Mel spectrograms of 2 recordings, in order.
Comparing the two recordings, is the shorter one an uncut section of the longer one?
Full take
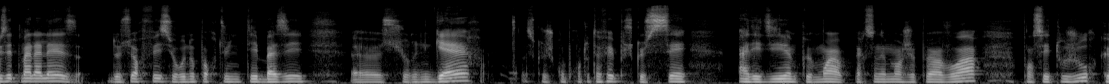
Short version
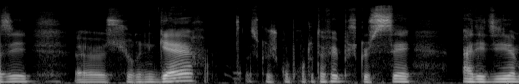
yes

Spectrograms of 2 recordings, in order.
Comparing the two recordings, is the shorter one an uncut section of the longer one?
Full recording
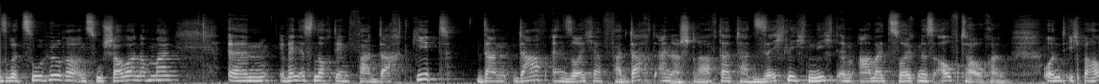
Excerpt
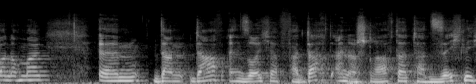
no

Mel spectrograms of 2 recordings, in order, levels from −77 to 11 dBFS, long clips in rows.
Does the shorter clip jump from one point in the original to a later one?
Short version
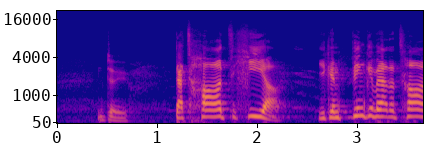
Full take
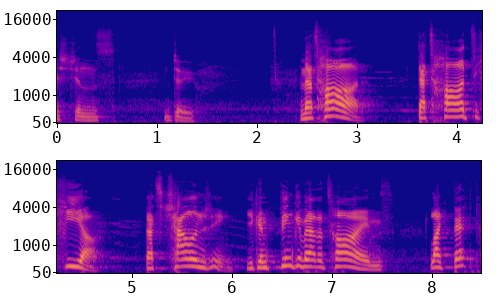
yes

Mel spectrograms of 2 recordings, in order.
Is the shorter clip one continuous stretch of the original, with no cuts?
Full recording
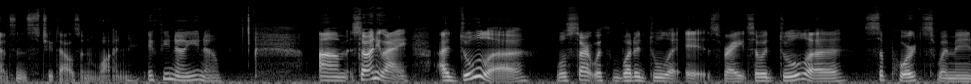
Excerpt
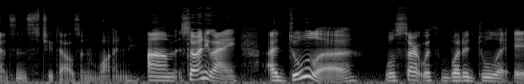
no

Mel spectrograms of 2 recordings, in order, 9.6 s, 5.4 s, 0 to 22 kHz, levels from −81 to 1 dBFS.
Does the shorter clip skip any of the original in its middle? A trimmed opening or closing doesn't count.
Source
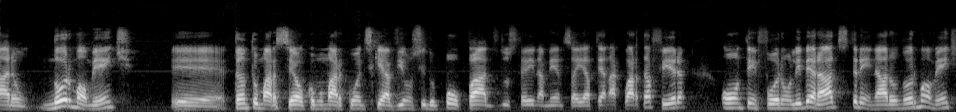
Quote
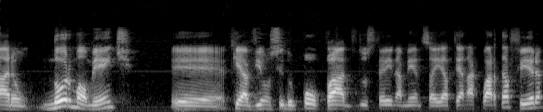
yes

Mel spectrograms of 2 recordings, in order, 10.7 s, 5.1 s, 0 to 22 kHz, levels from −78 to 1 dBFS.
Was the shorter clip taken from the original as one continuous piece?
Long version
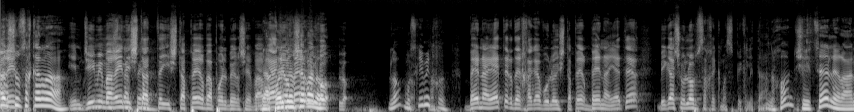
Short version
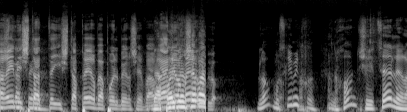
no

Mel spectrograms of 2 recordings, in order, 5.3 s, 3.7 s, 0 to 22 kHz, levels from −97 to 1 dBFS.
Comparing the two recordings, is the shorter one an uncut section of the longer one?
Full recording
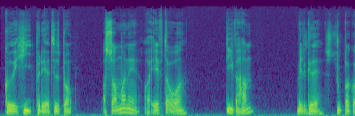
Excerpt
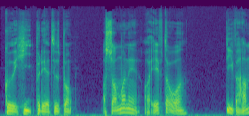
yes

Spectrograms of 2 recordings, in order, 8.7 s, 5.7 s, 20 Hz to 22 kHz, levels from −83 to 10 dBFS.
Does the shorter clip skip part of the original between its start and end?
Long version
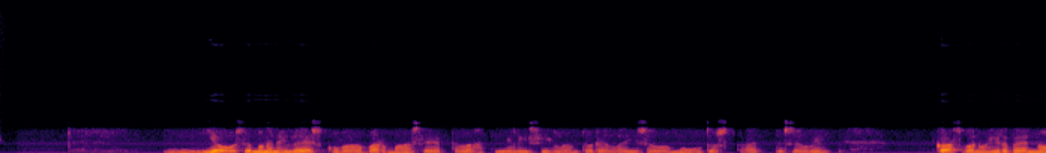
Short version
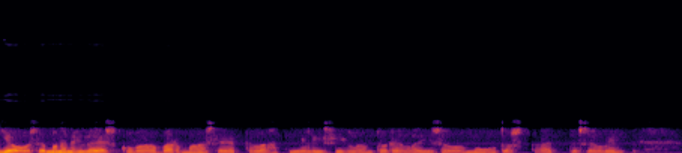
no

